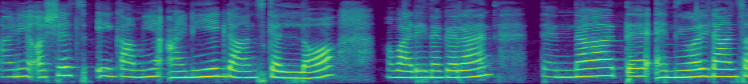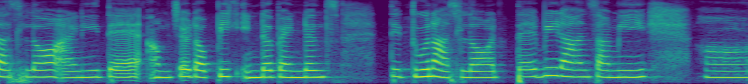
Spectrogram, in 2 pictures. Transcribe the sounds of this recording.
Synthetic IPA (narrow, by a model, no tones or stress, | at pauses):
aɽ̃iəɕet͡sekamiʔaɽ̃iekɖãnskɛlːɔ | ʋaɽenəɡəɾant̪ɛnːat̪ɛʔɛnuəlɖãnsəslɔaɽ̃it̪ɛa̰mt͡ɕeʈɔpikiɳɖipeɳɖəns | t̪et̪uːnaslɔt̪ɛbʱiːɖãnsami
